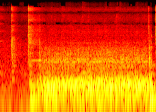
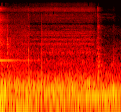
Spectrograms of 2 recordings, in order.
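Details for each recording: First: Gas stove with a worn brass burner that is holed and no longer precise: a sharp pop, then a loud, low fluttering roar for about two and a half seconds; replacing the burner made it normal again. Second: Gas stove after replacing a holed, warped burner with a new brass burner: smooth even low roar with a few handling clicks, no whistling or popping; burning normally again.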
